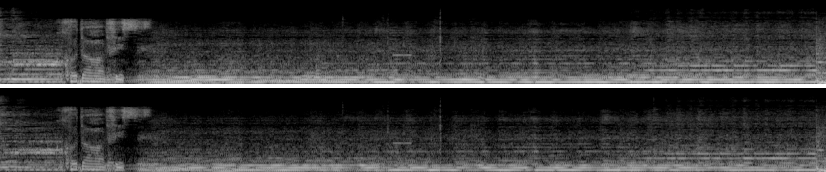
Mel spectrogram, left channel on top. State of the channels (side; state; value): right; quieter; 3.6 dB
